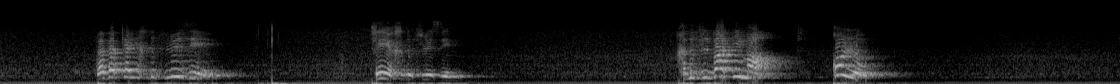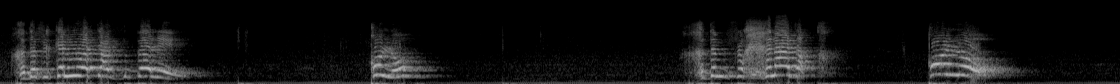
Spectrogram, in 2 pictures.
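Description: A woman speaks in short, firm phrases with pauses between them.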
